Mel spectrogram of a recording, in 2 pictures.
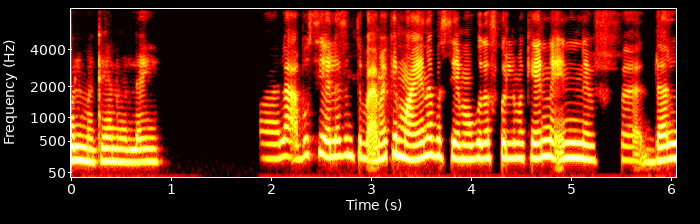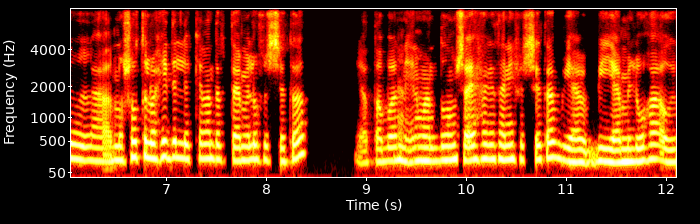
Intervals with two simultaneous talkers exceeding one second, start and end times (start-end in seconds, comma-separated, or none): none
